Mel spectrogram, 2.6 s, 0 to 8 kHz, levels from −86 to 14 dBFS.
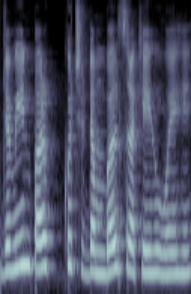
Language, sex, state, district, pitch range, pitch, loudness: Hindi, female, Uttar Pradesh, Muzaffarnagar, 230-280 Hz, 250 Hz, -14 LUFS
